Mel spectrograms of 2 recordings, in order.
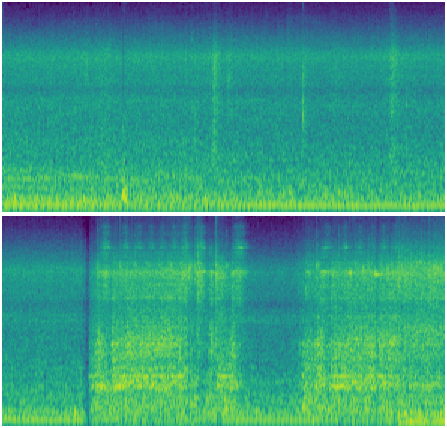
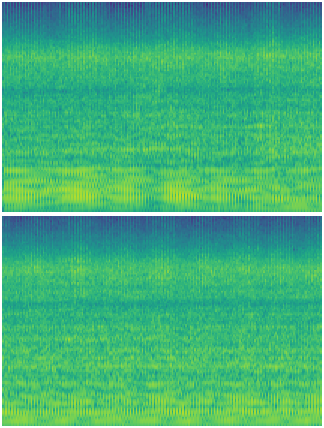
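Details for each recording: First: Riding mower after carburetor cleaning, draining water from the fuel tank and greasing the starter: steady low drone with no misses or surging, then a louder open sound; normal running. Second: Craftsman mower small engine with muffler removed: loud raw rapid popping exhaust, running steadily unmuffled.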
